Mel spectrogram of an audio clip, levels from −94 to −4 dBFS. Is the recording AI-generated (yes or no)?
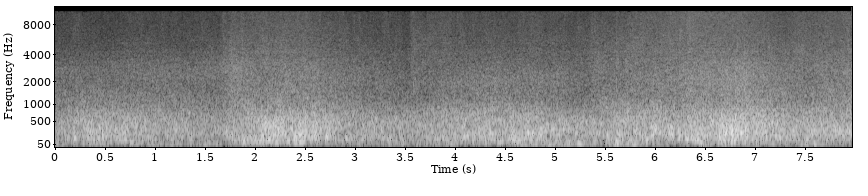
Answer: no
